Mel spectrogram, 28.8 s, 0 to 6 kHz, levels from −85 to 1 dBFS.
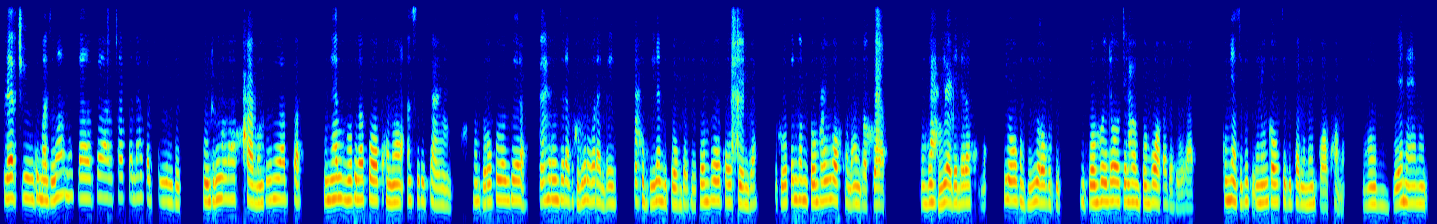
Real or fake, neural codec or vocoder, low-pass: fake; codec, 16 kHz, 0.8 kbps, ZipCodec; 5.4 kHz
